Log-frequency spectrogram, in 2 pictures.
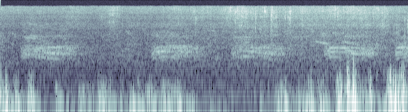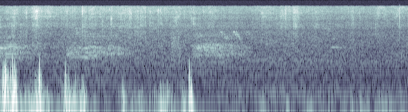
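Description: A bird calling repeatedly: about seven short, harsh calls less than a second apart, stopping about six seconds in. Under the calls runs an irregular low rumbling noise, loudest around the middle.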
